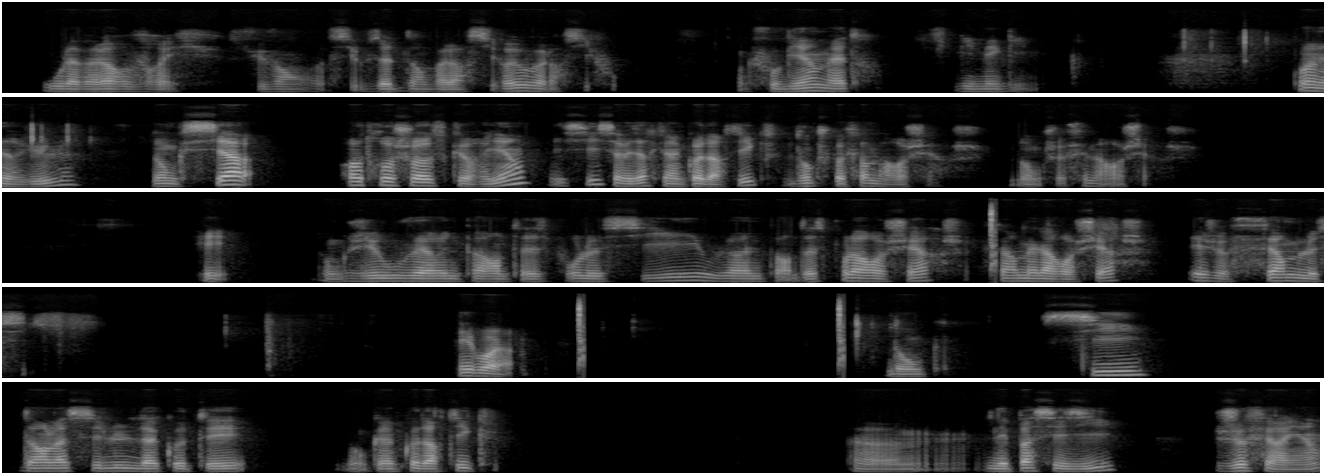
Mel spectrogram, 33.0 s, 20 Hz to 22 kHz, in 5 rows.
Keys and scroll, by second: 20.7 shift+i, 20.8 Return.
